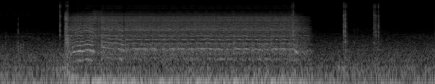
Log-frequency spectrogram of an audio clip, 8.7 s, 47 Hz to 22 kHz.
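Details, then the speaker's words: BMW E36 pulled from a field, first attempt to run: starter spins fast and even at about four beats a second with no firing, sounding like no compression, like a free-spinning engine. "This sounds like a car with no compression."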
